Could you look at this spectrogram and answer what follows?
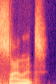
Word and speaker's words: SLNT: It's by a company called Silent. Their website, it's spelled SLNT.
